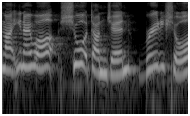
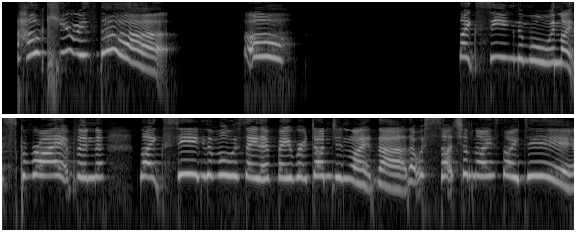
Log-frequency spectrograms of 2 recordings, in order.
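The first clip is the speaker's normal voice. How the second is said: getting emotional, choked; 8 semitones higher than usual. Speaker reacting to everyone naming their favourite dungeon, choked up. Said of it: "I just got all choked".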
